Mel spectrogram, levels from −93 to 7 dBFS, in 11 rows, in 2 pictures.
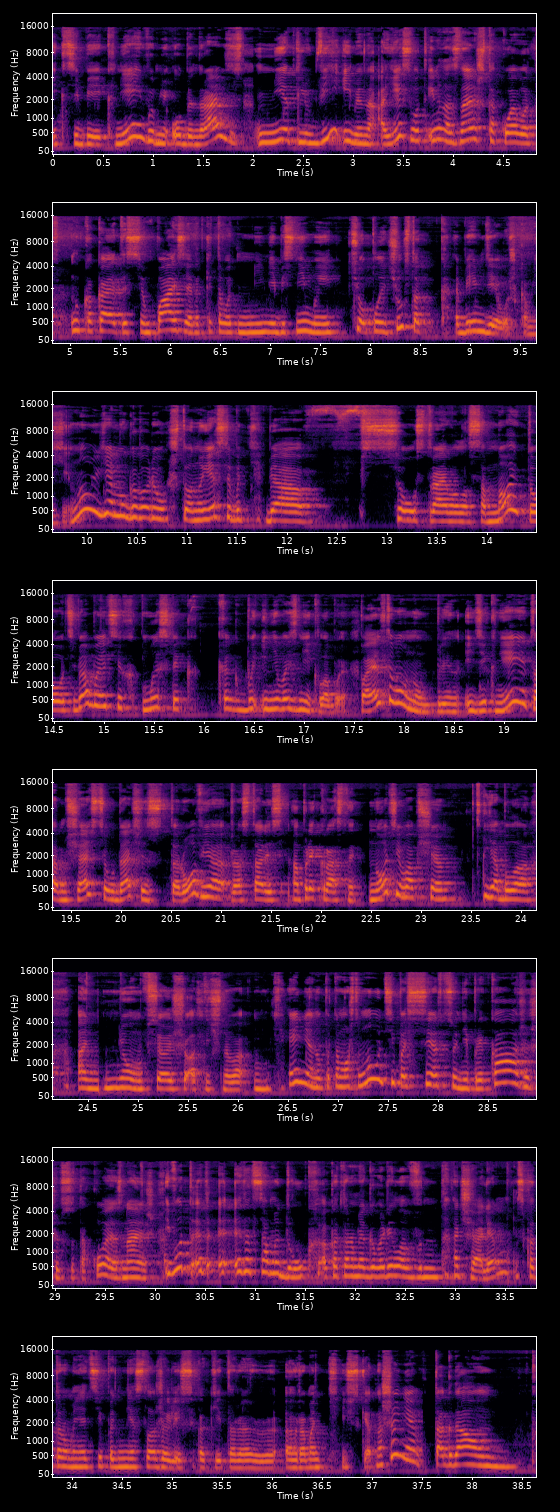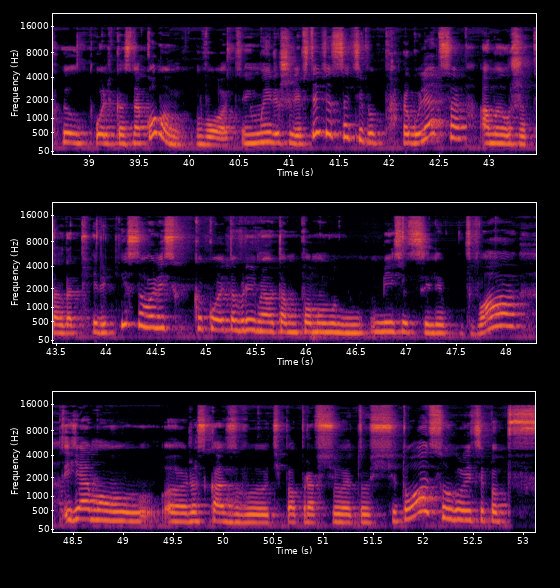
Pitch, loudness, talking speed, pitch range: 230 Hz, -25 LUFS, 170 wpm, 210-275 Hz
